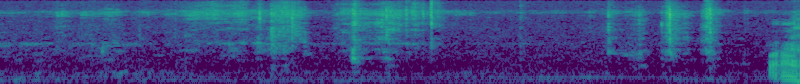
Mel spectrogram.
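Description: Faint scraping and light clicks of fingers handling the plastic fittings and foam padding inside a bicycle helmet, a few soft rubs about a second in and again near the end.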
